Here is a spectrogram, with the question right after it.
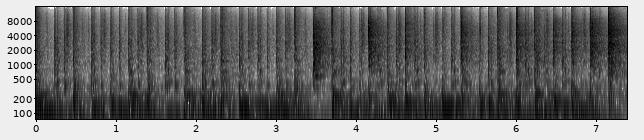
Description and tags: african loop002 bpm130
african, loop, percussion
